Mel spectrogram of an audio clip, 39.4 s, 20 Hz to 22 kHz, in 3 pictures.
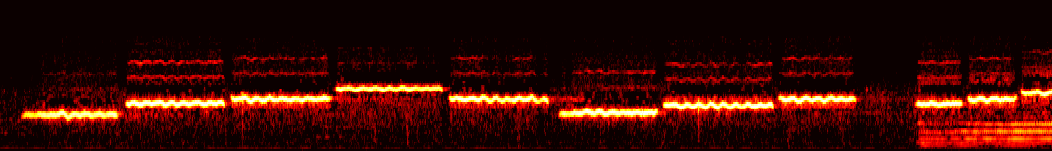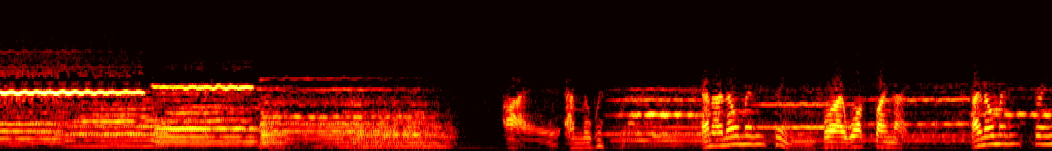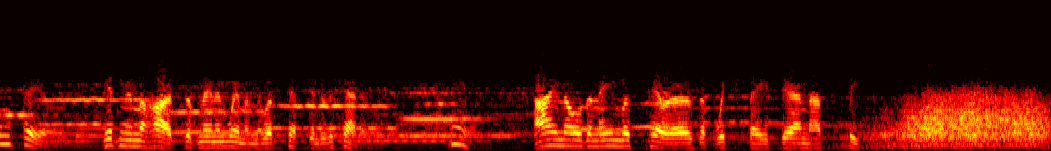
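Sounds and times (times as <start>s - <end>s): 
low hum: 0.0s - 39.4s
clear loud whistled theme melody: 0.3s - 10.8s, 11.4s - 18.9s, 20.7s - 37.0s
orchestral chords: 11.4s - 19.0s, 19.7s - 37.5s
speech: 22.2s - 24.6s, 25.3s - 27.0s, 27.6s - 30.9s, 33.0s - 37.7s.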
